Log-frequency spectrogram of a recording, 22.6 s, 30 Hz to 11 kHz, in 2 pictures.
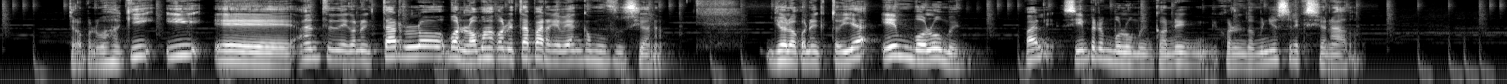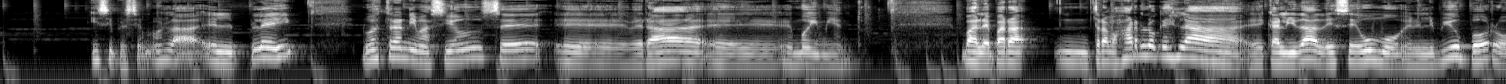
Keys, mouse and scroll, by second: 2.9 click, 4.5-5.6 scroll up 3, 5.6 click, 11.1 space, 18.1 space.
